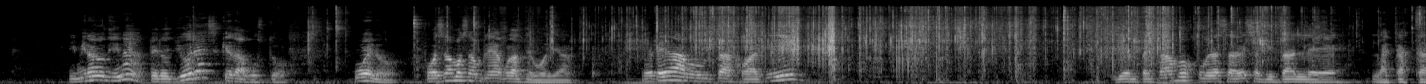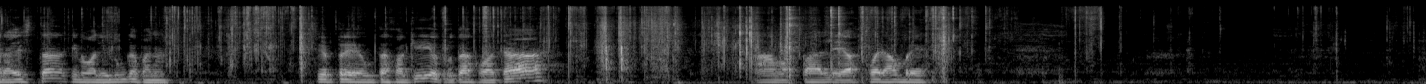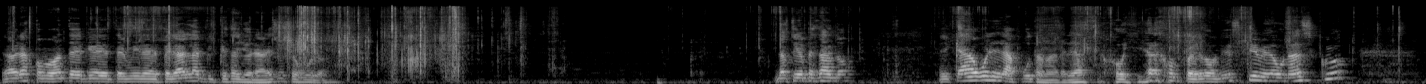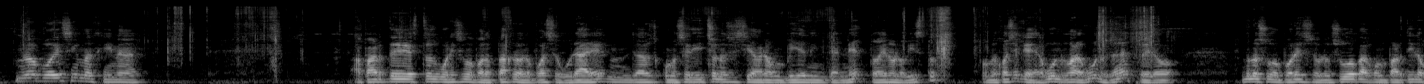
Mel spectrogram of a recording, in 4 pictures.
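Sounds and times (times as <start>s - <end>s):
onion skin crackling and tearing: 3.0s - 34.2s, 35.1s - 48.1s, 49.5s - 54.6s.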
